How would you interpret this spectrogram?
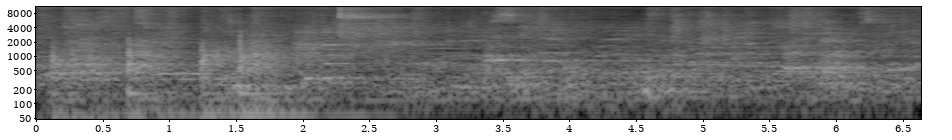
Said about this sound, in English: You can hear the chairs rustling and the kids are like, ah.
